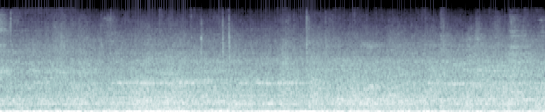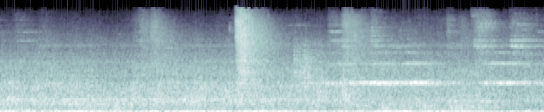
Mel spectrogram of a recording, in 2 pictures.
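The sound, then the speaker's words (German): A train rumbles steadily into a siding, a dense low roar with rattling wheels, punctuated by a few sharp metallic squeals and hisses near the end. “Der Zug rumpelt in die Abstellung.”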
